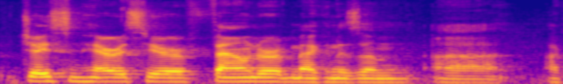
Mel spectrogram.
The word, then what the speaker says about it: Mekanism: excited to have Jason Harris here founder of mechanism I pronounced that right that's mechanism yeah co-founder co-founder of mechanism a kit and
